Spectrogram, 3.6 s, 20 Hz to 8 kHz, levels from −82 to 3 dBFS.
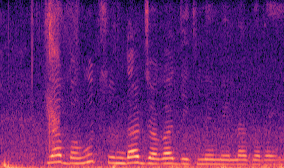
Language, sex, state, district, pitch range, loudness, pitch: Hindi, female, Bihar, West Champaran, 210-275 Hz, -16 LUFS, 245 Hz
